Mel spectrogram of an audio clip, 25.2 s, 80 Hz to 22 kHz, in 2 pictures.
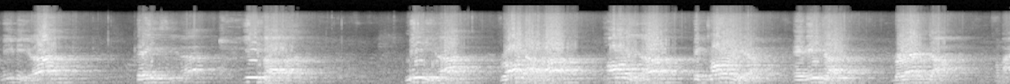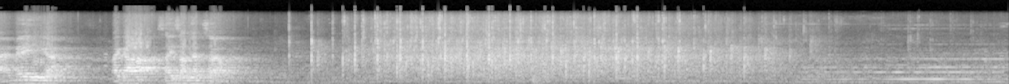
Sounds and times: Speech: 0.0s - 1.1s, 1.7s - 4.1s, 5.1s - 15.7s.

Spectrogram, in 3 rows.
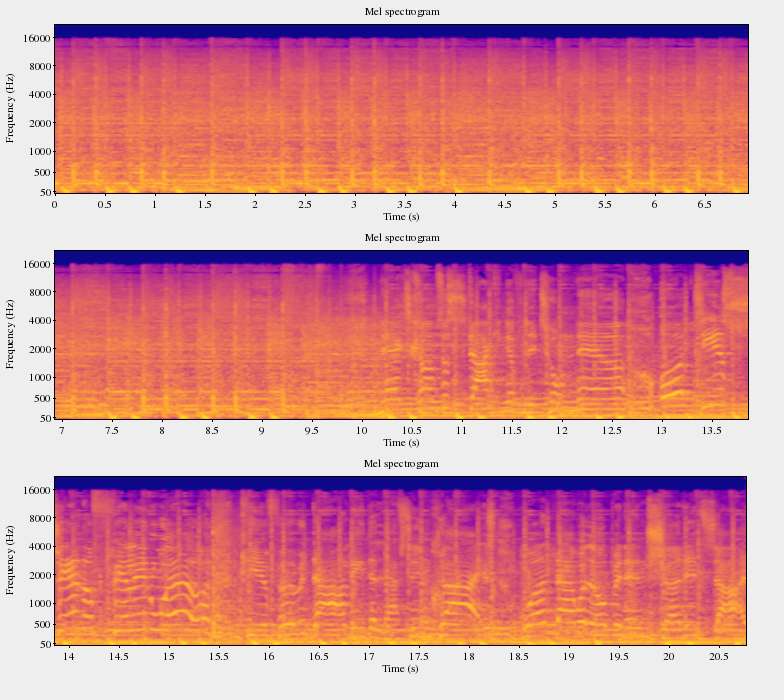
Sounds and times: Dance music: 0.0s - 18.0s
Funk: 0.0s - 20.7s.

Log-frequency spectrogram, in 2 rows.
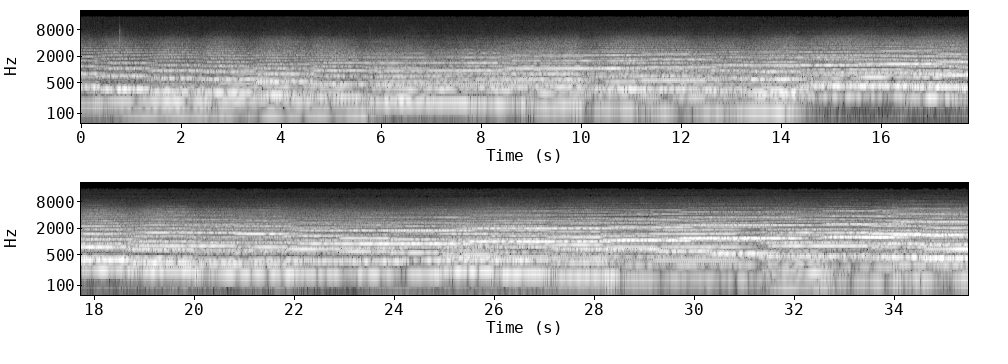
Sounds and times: Violin, fiddle: 0.0s - 35.4s.

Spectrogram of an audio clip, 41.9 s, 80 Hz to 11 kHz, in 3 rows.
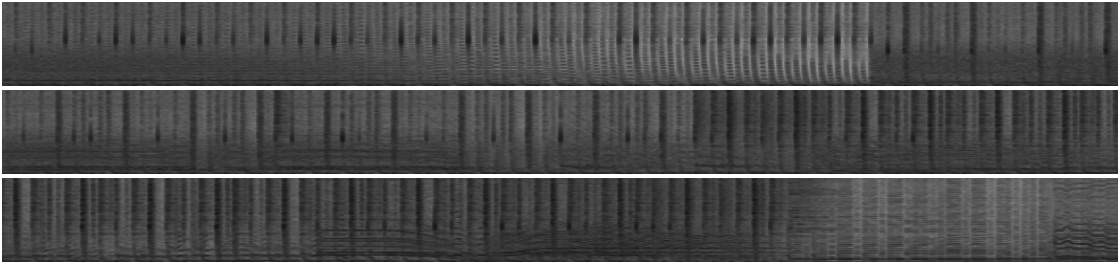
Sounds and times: Techno: 0.0s - 41.8s
Strum: 10.9s - 38.2s.

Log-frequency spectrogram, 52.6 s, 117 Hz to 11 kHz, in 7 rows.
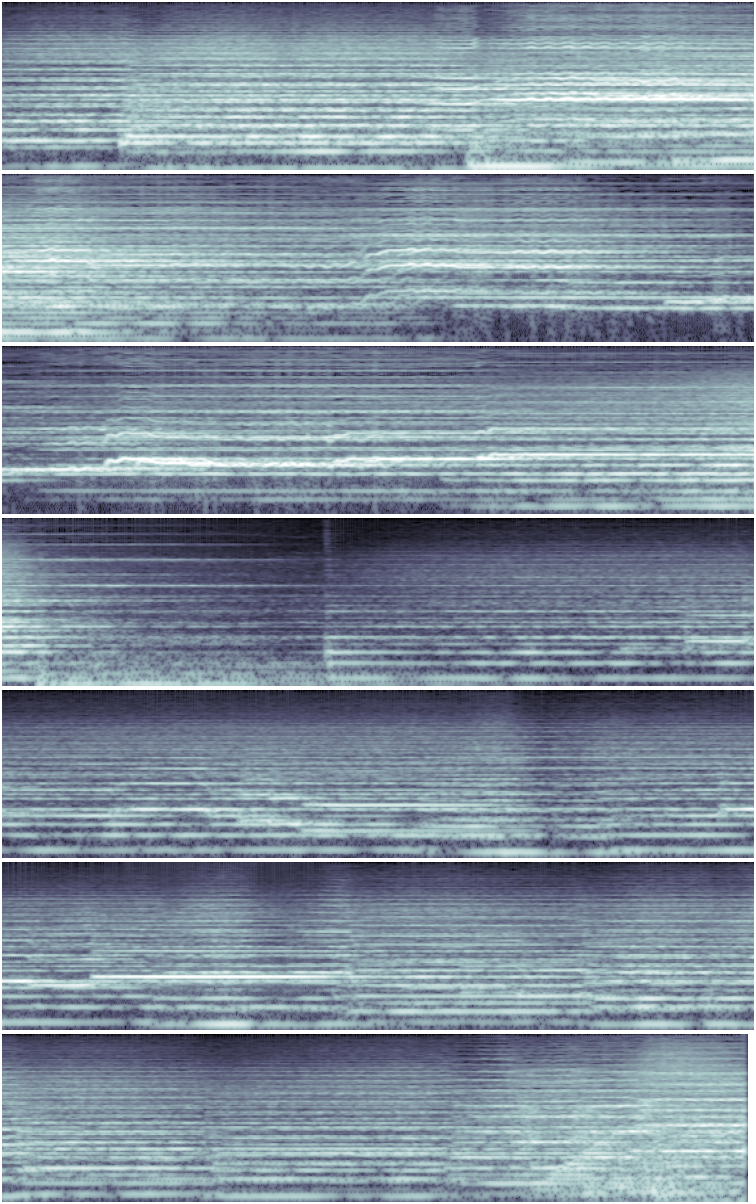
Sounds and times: Music: 0.0s - 52.5s.

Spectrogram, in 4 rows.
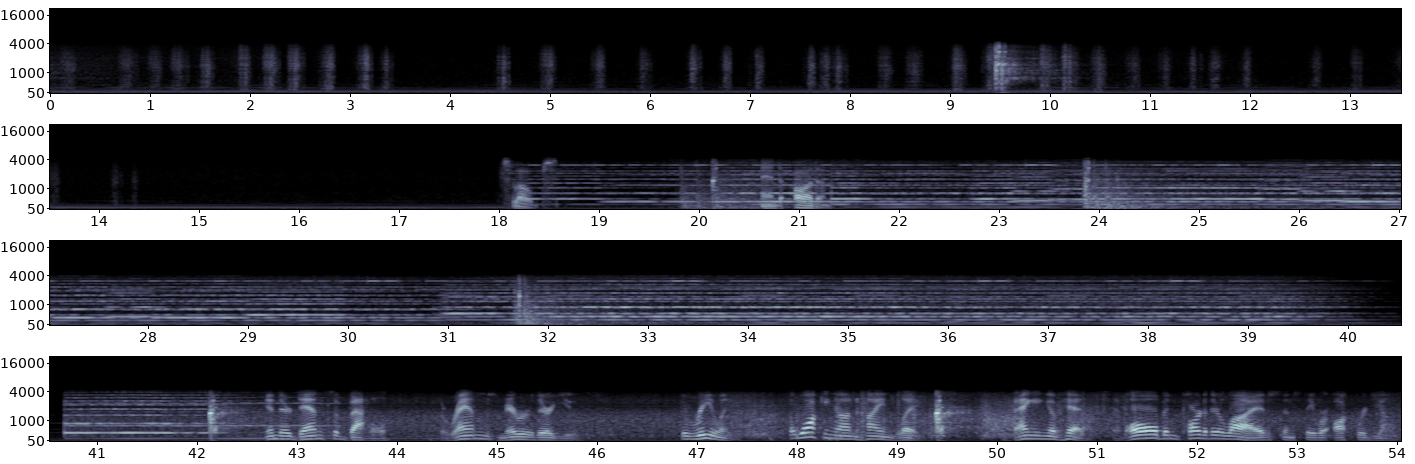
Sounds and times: Speech: 18.0s - 18.6s, 20.6s - 21.4s, 42.7s - 45.9s, 46.8s - 49.3s, 50.2s - 54.0s
Music: 18.0s - 44.1s.

